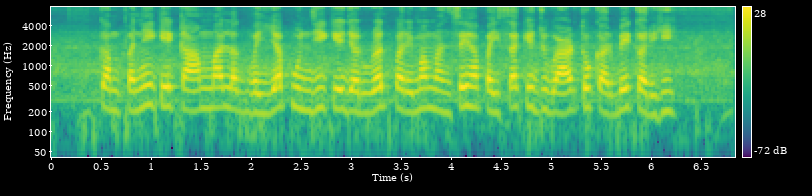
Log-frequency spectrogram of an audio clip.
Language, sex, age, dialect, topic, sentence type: Chhattisgarhi, female, 18-24, Central, banking, statement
